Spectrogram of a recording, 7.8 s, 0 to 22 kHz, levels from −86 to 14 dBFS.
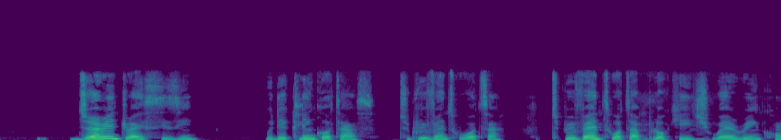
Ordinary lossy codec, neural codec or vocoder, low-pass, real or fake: MP3, 96 kbps; none; 10.8 kHz; real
